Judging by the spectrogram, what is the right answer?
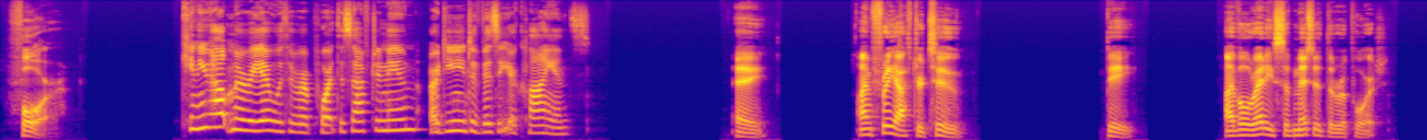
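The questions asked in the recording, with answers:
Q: Can you help Maria with a report this afternoon, or do you need to visit your clients?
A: A: I'm free after 2.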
